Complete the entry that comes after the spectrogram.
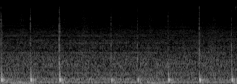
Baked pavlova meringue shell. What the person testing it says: when you hear the hollow sound it's ready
